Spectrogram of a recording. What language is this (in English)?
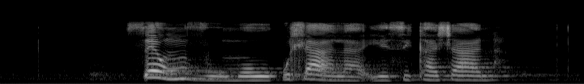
South Ndebele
